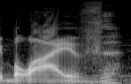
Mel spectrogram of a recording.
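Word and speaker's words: Blaidd: do you say it they they seem to say blithe is what it sounds like they're saying but it's not how it's spelled yoink help me find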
